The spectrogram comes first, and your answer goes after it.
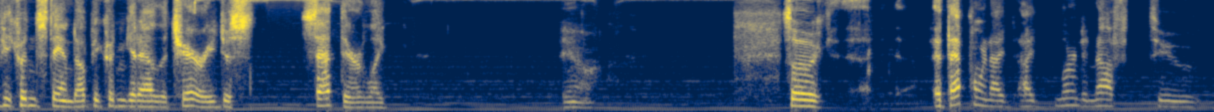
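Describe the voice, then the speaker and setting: A man recalls his years as a prison therapist in a storytelling way. He stumbles often, repeating words and restarting his sentences. His voice sits a little high, and soft music plays faintly underneath. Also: poor audio. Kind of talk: storytelling recollection.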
